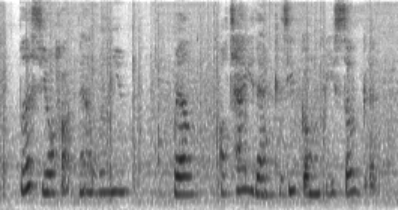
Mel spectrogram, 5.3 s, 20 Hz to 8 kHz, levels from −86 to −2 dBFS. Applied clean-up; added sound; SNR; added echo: none; Mechanisms; 12 dB; reverberation time 1.7 s.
